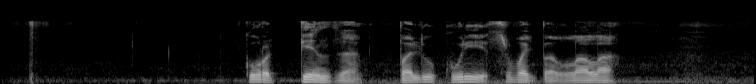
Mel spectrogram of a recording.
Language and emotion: Russian, angry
